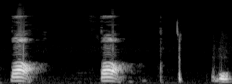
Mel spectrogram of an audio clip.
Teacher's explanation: একটু জিহবাটা মোটা করে ত তালুর সঙ্গে লাগবে মোটা করে ত ত একদম দুই দাঁতের দুই দাঁতের একদম গোড়ার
